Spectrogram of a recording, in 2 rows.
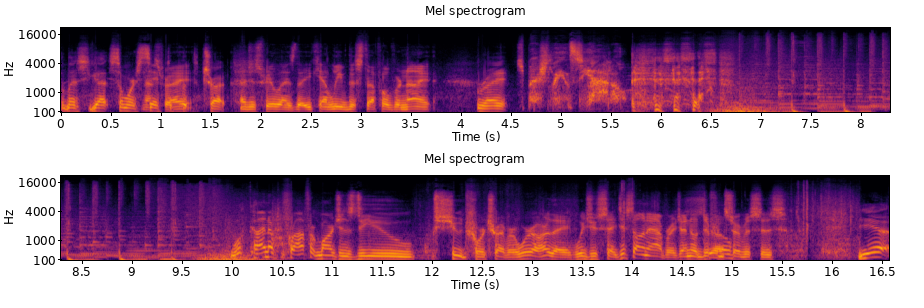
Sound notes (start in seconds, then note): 5.1 whispers; 5.7 both laugh; 6.4 upbeat music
